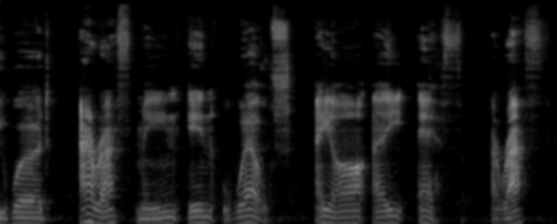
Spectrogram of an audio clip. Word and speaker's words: Araf: A-R-A-F. Araf. Arif.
